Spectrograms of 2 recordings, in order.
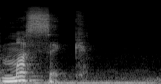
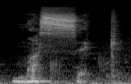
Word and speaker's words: matsäck: Och ordet matsäck, i Sverige är det stumt, så de säger massäck. Massäck.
